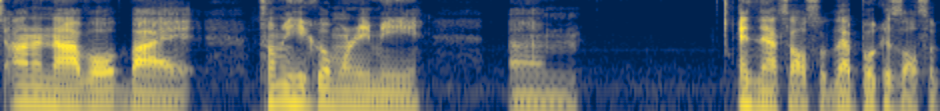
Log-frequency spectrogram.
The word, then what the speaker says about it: Morimi: How do you pronounce his name? Morimi, there we go.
